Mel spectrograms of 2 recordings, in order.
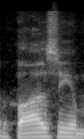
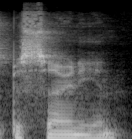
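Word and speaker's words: Bossonian: So would the Bosnian marches be then the kind of the right side of Thunder River? It's Bosonian, not Bosnian.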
